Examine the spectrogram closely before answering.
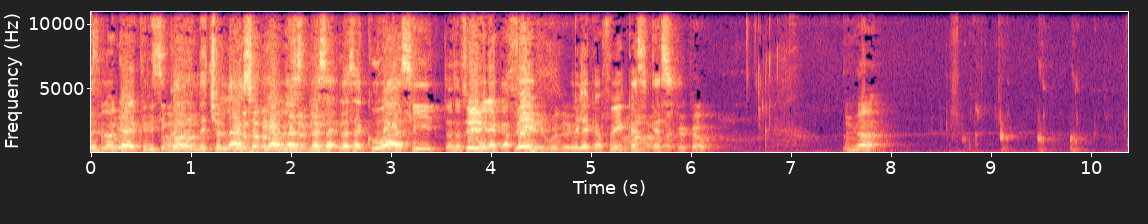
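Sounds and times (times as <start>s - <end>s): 
speech: 0.0s - 6.3s, 7.5s - 8.0s
person gulping malt beer: 8.5s - 10.3s.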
